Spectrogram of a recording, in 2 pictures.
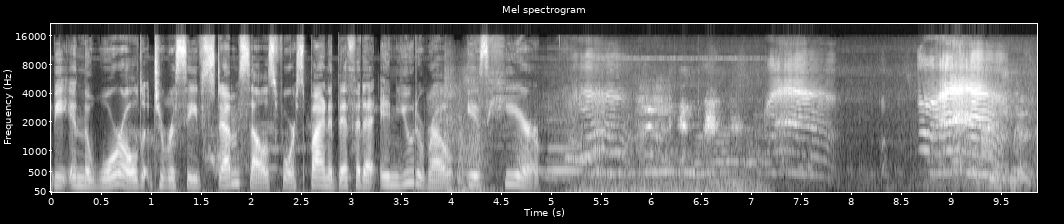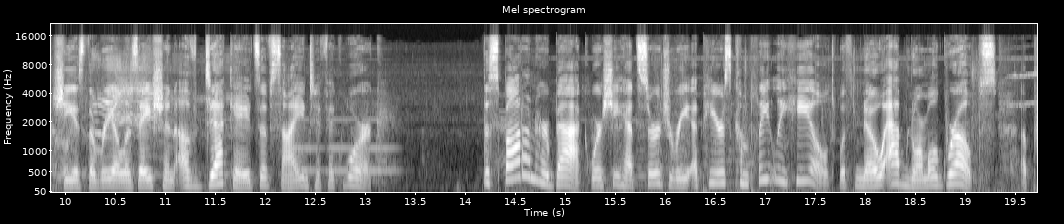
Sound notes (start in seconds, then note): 7.0 baby crying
